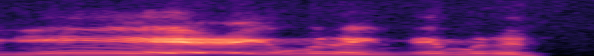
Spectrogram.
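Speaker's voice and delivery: put-on high, drawn-out Endicott upstate accent; imitating an upstate Endicott drawl, slow and high. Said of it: "these people from Endicott".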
